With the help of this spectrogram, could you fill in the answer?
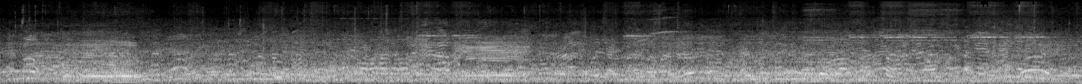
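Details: Lean cows at Aftabganj cattle market on 2 May, with drawn-out, low moans rising over steady crowd chatter and men bargaining over prices, one moo near the start and another midway.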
